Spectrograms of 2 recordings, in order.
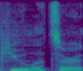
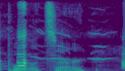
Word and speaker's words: Pulitzer: First, he talks about how he'd been pronouncing it wrong his entire life, and it's not Pulitzer, it's Pulitzer.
